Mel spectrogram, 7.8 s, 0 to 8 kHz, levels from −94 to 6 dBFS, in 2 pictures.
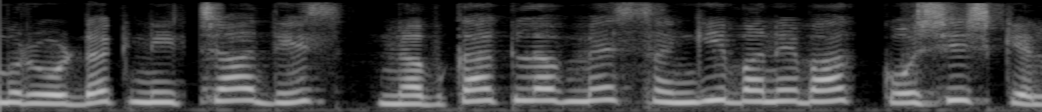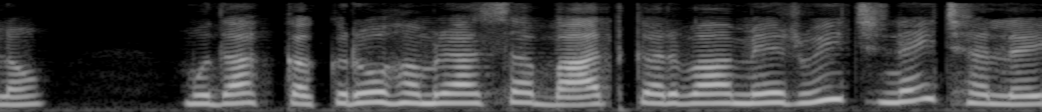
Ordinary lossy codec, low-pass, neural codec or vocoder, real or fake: AAC, 32 kbps; 7.2 kHz; none; real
